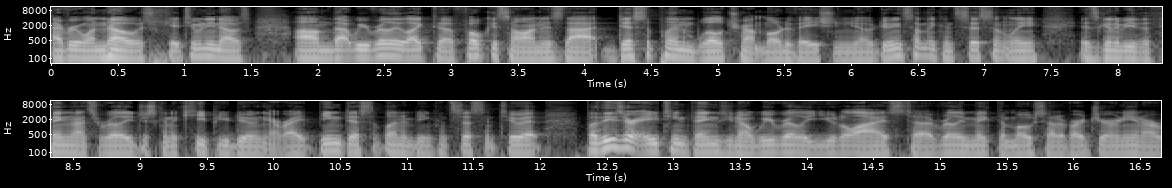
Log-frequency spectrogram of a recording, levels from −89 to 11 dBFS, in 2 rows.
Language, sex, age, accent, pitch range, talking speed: English, male, 20-39, American, 90-105 Hz, 240 wpm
